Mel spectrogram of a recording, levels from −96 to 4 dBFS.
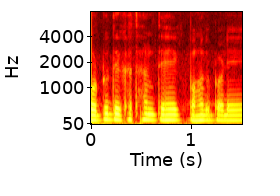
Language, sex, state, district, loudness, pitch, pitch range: Chhattisgarhi, male, Chhattisgarh, Rajnandgaon, -16 LUFS, 145 Hz, 135-150 Hz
